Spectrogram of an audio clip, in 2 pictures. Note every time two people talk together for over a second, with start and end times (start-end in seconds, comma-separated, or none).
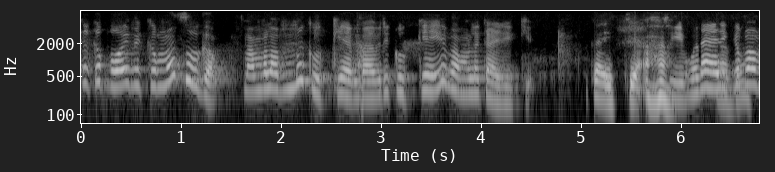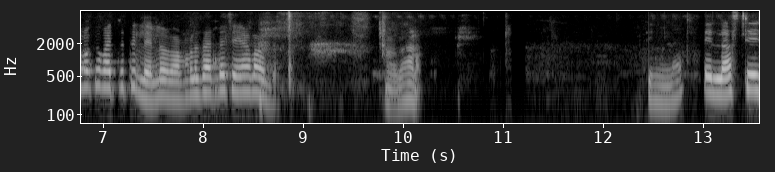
none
